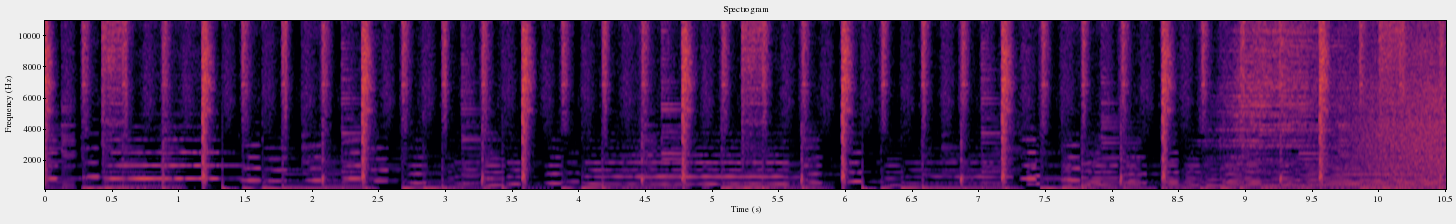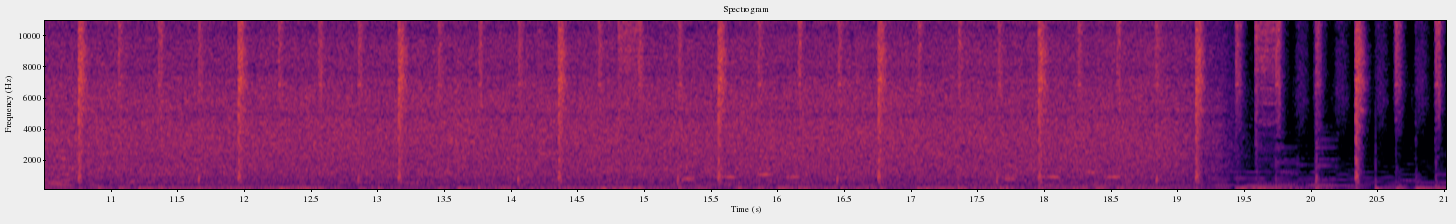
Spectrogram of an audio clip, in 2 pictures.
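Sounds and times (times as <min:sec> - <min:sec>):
music with steady beat: 0:00.0 - 0:21.0
whitewater rushing: 0:09.8 - 0:19.4.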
